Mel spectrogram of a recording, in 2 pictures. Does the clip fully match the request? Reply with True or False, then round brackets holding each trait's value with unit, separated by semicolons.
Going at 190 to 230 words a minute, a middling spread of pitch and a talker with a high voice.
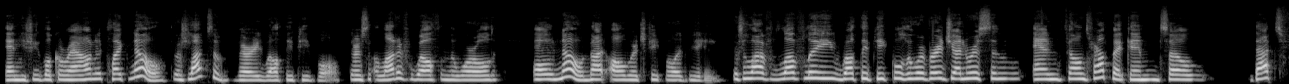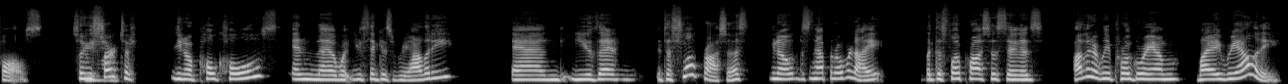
True (205 wpm; 3.6 semitones; 235 Hz)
